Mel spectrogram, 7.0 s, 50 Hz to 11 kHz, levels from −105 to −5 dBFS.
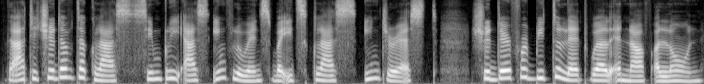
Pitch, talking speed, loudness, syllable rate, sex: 230 Hz, 170 wpm, -19 LUFS, 5.4 syllables/s, female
